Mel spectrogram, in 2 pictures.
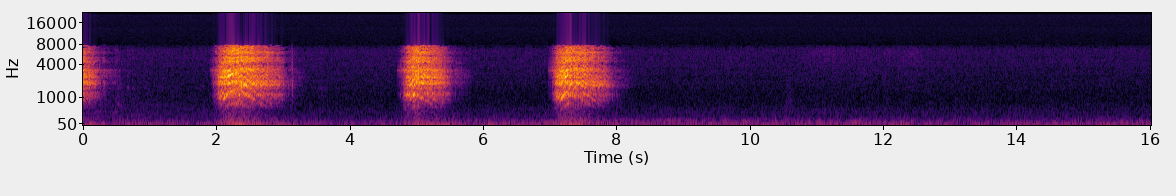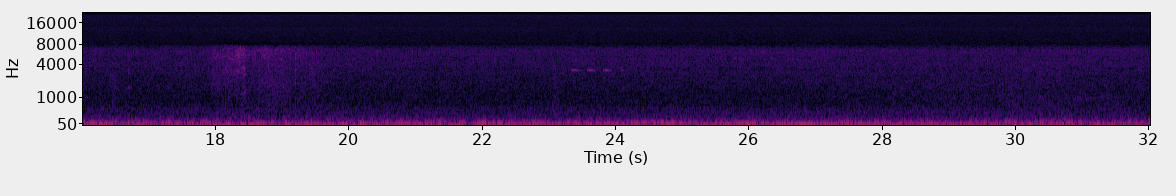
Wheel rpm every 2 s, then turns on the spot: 10, 30, 10, 10, 0, 0, 0, 0, 0, 0, 0, 0, 0, 0, 0, 0.
none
